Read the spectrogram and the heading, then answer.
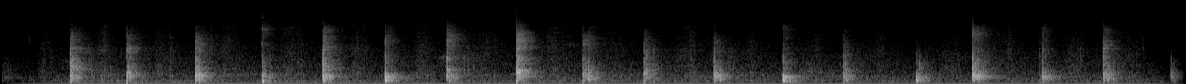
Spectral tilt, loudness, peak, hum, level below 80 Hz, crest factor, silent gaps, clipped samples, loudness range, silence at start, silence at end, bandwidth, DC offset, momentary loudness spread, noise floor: -6.5 dB/octave; -32 LUFS; -8 dBFS; none; -52 dBFS; 26 dB; none; under 0.1%; 4 LU; 0 s; 0 s; 16.5 kHz; 0.5%; 19 LU; -54 dBFS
